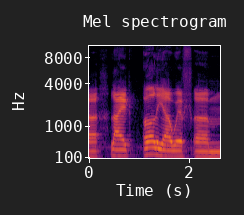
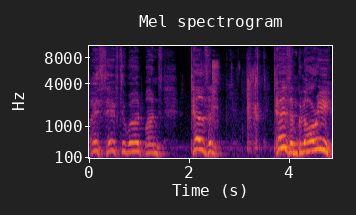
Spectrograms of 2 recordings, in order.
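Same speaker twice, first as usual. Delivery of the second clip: junkie Blackjack voice; 6 semitones higher, 5 dB louder than usual. Acted. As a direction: play a burned-out addict rambling. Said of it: "this is my old junkie Blackjack voice".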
